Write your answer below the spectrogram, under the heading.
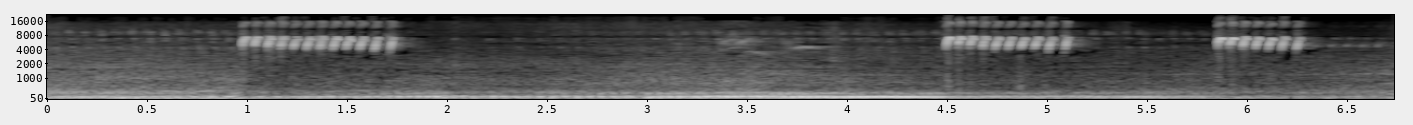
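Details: Olive-backed sunbird, called konin or kolibri in Indonesia, singing actively: three rapid, high, buzzy trills of fast-repeated notes, each under a second, over a steady low rumble like passing traffic.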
